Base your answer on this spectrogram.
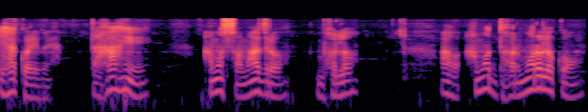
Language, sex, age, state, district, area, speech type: Odia, male, 18-30, Odisha, Koraput, urban, spontaneous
